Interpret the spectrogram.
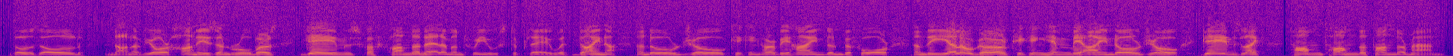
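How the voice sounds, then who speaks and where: Animated male audiobook reader on hissy tape. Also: mid-range voice, rough recording. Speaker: audiobook narrator. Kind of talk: literary audiobook reading. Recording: hissy 1980s tape recording. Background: steady tape hiss.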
